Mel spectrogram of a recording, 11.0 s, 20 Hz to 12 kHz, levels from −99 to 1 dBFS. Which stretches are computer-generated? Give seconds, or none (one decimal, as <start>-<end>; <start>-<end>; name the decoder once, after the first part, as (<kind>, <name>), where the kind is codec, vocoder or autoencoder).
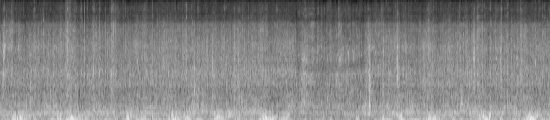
2.3-3.0 (codec, HILCodec); 6.4-7.7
